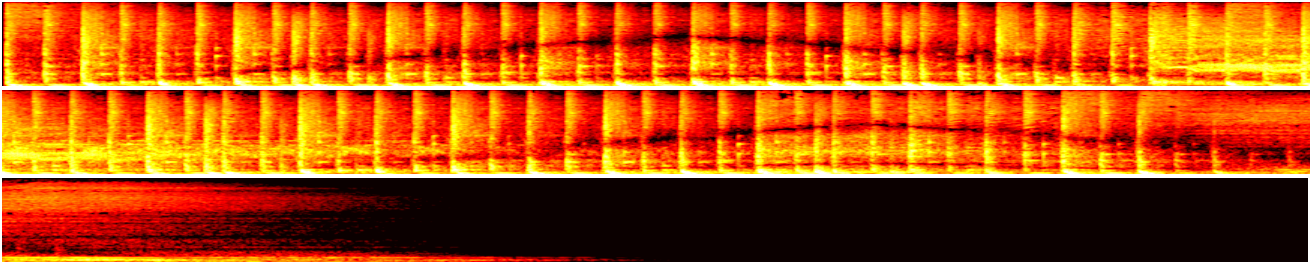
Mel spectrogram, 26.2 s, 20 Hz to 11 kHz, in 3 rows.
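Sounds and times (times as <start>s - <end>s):
lounge drums: 0.0s - 17.5s
sound effects: 7.3s - 12.1s.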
